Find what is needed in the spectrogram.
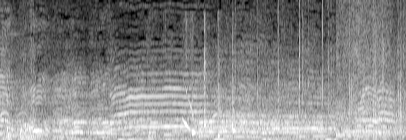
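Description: Young women cheering and shrieking with excitement as they win a point, over a music track with a steady bass beat.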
